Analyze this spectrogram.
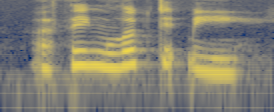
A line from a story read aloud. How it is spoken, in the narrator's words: stammered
